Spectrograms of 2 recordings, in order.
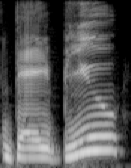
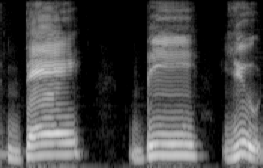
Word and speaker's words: debut: becoming a superstar so the word debut is french and that means its pronunciation is a little weird it's day b you debut debut no t cross out the t hm look at this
